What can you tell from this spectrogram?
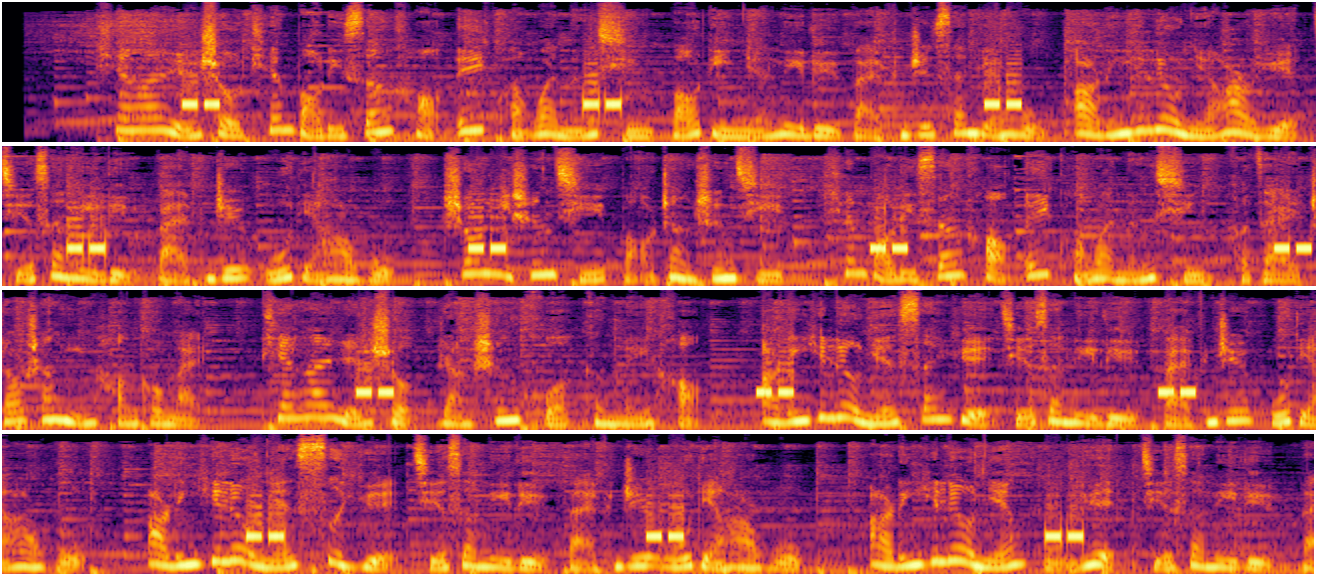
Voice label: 女 广告, 国语女声配音; 天安人寿

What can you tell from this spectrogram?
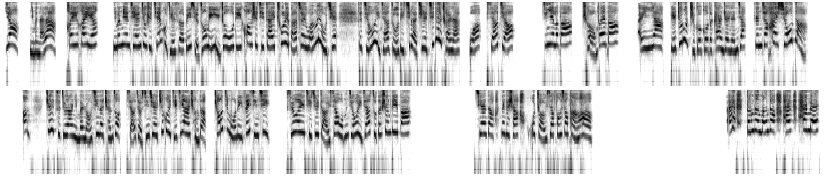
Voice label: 女 卡通 狐狸, 国语女声配音

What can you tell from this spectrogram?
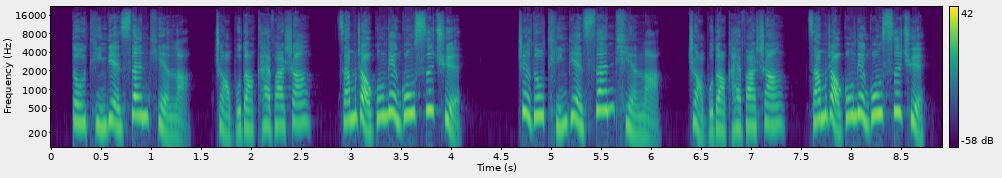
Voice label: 女 角色模仿 居民

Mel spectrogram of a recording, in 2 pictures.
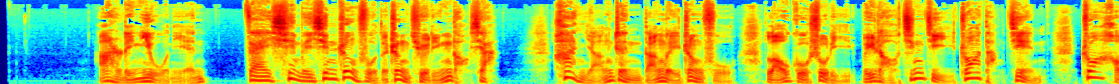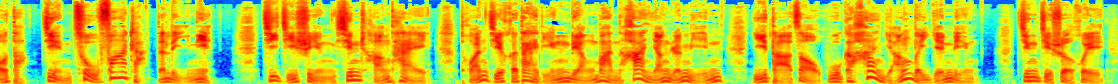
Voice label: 男 工作汇报 年末工作汇报; 城关镇

